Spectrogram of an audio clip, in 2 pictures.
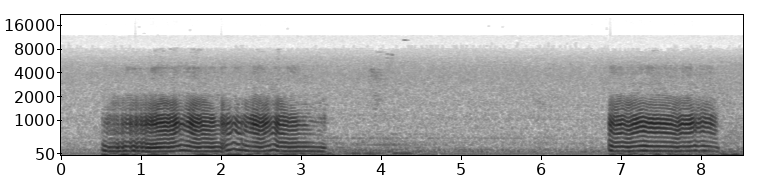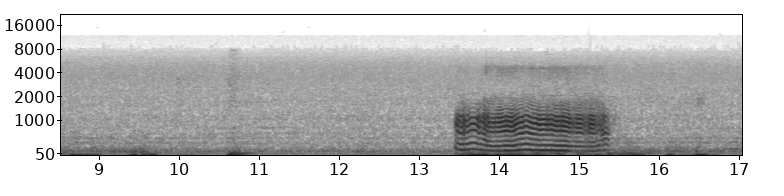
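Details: Max, a Maltese dog, snoring: three drawn-out, tonal, wavering snores, each lasting two to three seconds and coming about every six and a half seconds, with quiet breathing between them.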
